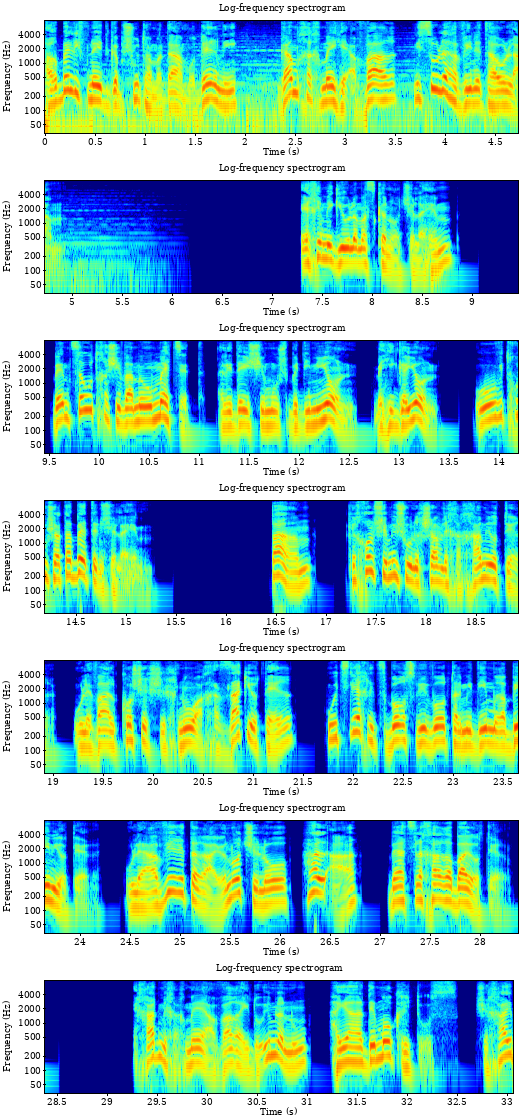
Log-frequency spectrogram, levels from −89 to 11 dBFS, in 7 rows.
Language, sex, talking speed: Hebrew, male, 115 wpm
